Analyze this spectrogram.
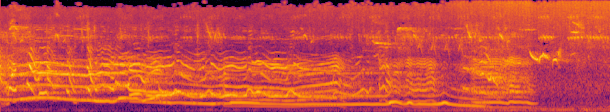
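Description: Several wolves howl together in long, wavering, overlapping calls, then the howling stops.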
